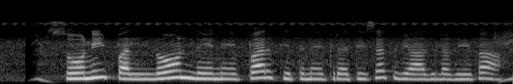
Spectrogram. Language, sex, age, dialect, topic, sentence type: Hindi, female, 25-30, Kanauji Braj Bhasha, banking, question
